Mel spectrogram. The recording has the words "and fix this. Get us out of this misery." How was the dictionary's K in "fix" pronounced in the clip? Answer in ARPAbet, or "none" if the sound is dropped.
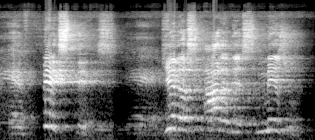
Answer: K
